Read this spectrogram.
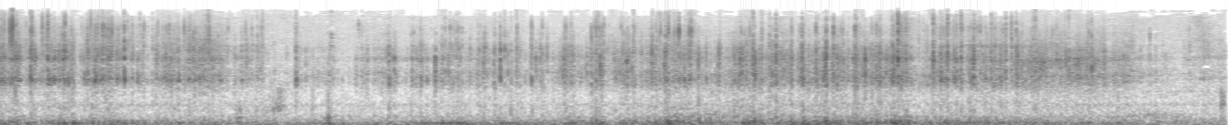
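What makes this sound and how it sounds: Fingertips and long nails scratch and rub the bristles of a hand-sized yellow silicone duck-shaped bristle scrubber. The result is a steady, dense, crackling scratch with bright, hissy detail over a soft low rumble, rising and falling slightly across the clip.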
